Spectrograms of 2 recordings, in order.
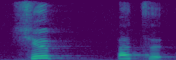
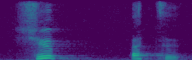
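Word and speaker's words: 出発: 출발, 리을이니까 슈츠, 하츠라고 읽었다간 큰일 납니다. 자, 슈츠, 하츠가 아니라 슛이라고 해서 츠가 갑자기 작은 초음으로 바뀌고 발음이 강해지는 현상까지 나타나는데요. 자, 일단 원리를 설명드리기 전에 발음부터 같이 해보도록 할까요? 슈바츠, 슈바츠. 라고 읽으시면 되겠습니다.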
